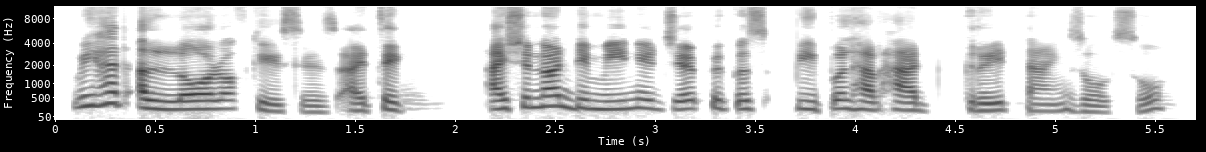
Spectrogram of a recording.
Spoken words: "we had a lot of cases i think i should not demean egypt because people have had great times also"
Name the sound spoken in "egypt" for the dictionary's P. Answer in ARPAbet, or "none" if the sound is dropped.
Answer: none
